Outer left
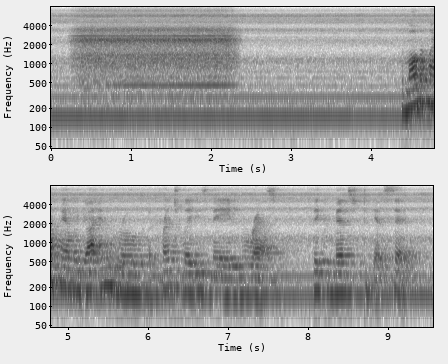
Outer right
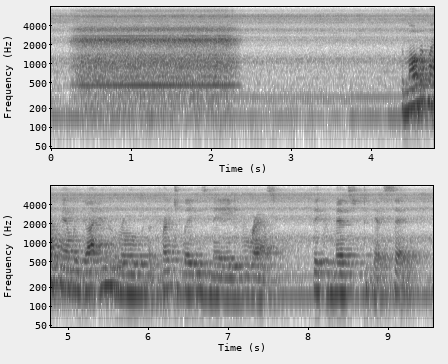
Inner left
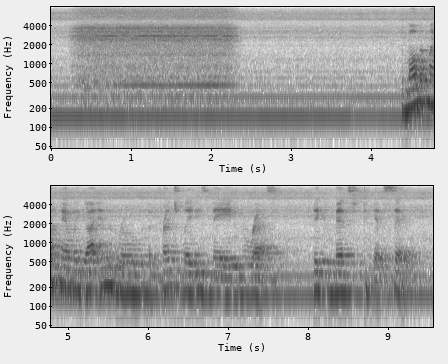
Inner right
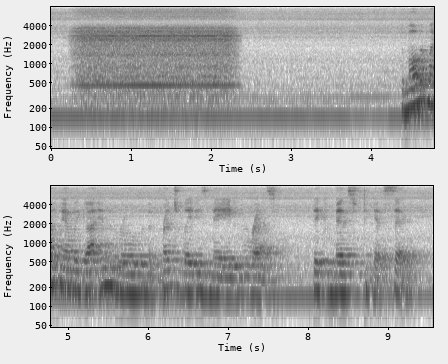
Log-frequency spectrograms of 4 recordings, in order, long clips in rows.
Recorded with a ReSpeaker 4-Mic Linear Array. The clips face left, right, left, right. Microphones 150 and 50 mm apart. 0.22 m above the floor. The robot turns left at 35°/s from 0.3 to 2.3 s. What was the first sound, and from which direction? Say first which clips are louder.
A woman speaking: outer left 1 dB, inner left 2 dB; 15° left (ahead or behind).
